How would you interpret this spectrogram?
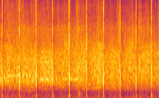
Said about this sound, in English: Can somebody clap their hands and say thank you, Lord?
